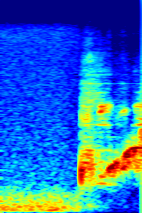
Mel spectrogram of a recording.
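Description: A siren wails in over a low background rumble, its steady tone sliding slowly upward in pitch and holding fairly loud through the end.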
